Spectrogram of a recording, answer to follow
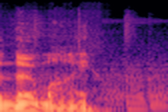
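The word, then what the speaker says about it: Nomai: race known as the Nomi, which I realized. There's my little pronunciation. I've been calling it Nome, I think, or something. Nomaya or something like that.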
